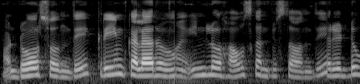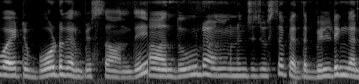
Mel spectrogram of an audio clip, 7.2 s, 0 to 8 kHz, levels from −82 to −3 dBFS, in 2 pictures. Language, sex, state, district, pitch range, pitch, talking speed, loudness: Telugu, female, Andhra Pradesh, Anantapur, 195-220 Hz, 205 Hz, 115 wpm, -32 LUFS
